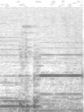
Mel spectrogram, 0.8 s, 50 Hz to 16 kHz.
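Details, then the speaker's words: Vetronic Merlin veterinary ventilator in pressure-cycling mode: its tone changes as a hand mildly occludes the chest, lowering compliance, so tidal volume falls to about 140 mL at the same 12 peak pressure. The brief mechanical hum shifts pitch. "So because of the occlusion of the chest, we're putting in the volume, it's less compliant, it doesn't expand as well as it did before, so the"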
